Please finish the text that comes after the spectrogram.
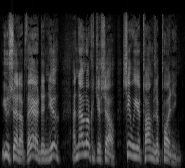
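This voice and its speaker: A man puts on a domineering seaman from a storybook. He barks orders and teases with mock gravity, his voice lifted above a middle pitch in a dry recording. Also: sing-song, brisk, a bit bright, dry recording. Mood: hectoring. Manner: teasing, mock-solemn, commanding. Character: bossy, mocking ship's officer, a man ordering a cook.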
